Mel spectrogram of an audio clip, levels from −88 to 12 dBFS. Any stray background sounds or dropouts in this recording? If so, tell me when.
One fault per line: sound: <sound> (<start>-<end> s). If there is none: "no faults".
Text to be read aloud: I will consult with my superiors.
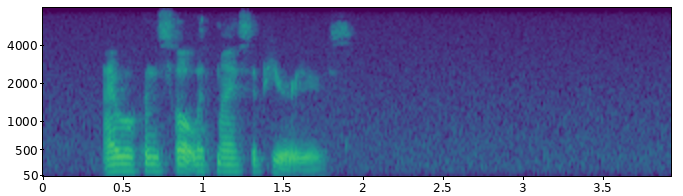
no faults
